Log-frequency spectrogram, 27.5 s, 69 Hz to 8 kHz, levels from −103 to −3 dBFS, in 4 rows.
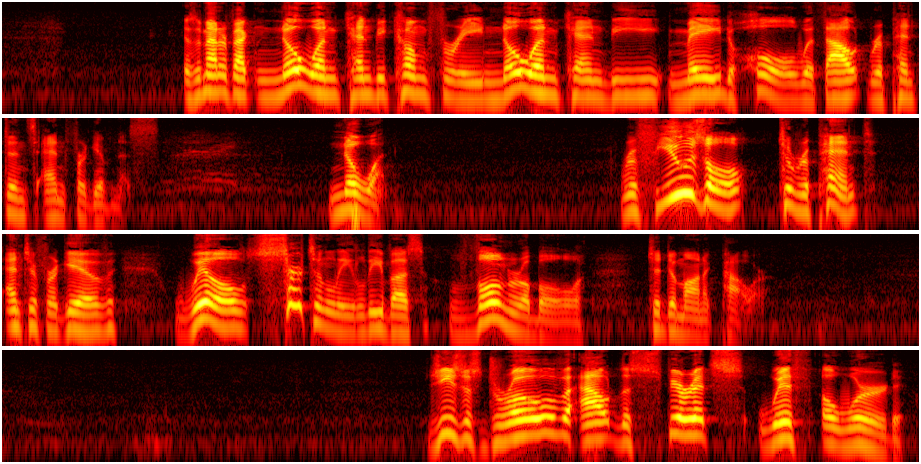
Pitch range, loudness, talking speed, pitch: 145-180 Hz, -32 LUFS, 95 wpm, 160 Hz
